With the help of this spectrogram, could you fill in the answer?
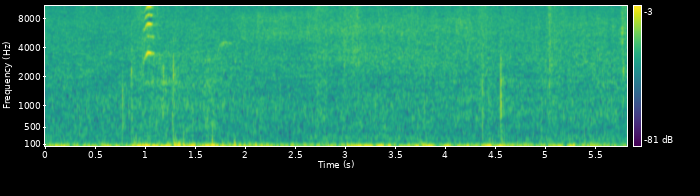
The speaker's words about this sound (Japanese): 小鳥のさえずりや水の流れる音が皆さんには届いているんでしょうか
